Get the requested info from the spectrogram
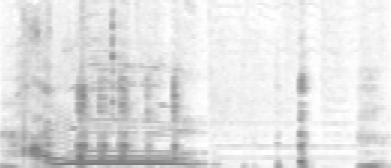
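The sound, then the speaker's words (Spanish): A man lets out a loud, drawn-out vocal howl imitating a wolf, the note rising and holding for about a second before fading, followed by a few brief scattered sounds. “Y sobre todo cuando aúlla.”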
